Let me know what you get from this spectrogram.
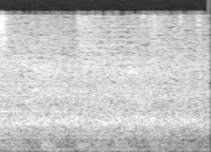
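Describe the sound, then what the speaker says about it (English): A packed stadium crowd roars during a college football game on a third down, a loud, continuous wall of cheering and shouting from thousands of fans, sustained without letup. "this crowd is tearing the lid off this place"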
